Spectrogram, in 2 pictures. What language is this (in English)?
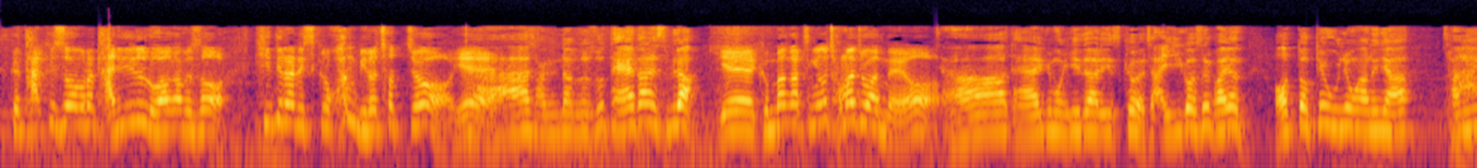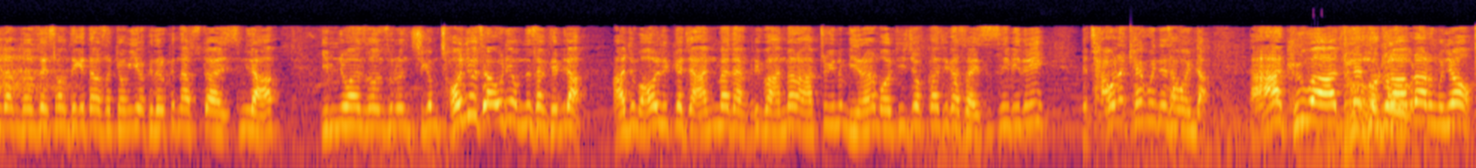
Korean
